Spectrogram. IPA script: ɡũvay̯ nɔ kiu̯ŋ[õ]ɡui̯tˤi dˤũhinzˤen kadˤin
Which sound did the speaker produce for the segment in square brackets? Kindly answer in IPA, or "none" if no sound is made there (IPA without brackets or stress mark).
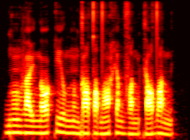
ũ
